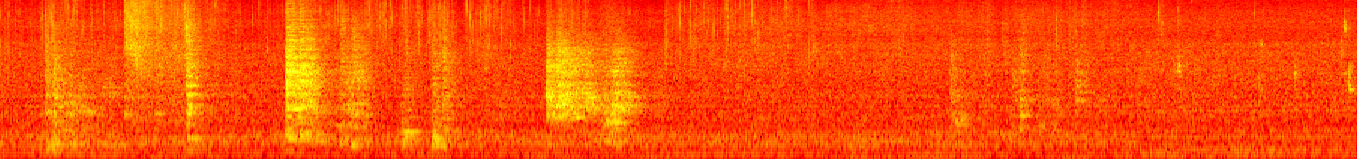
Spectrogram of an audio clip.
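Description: Wet rustling and squelching of seasoned wild greens being tossed and squeezed by gloved hands in a steel bowl, in a handful of short bursts over the first five seconds, then fainter. A steady low kitchen hum runs underneath.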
